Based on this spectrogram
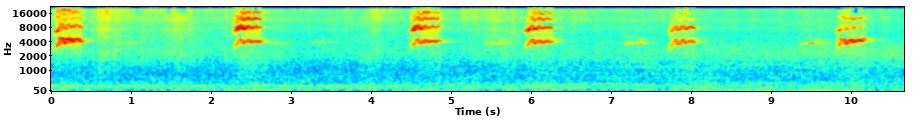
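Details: Young Javan Munia giving short, thin, high-pitched calls, each a quick upward-swept note, repeated about every one and a half to two seconds, seven in all, over a low steady background hum.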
